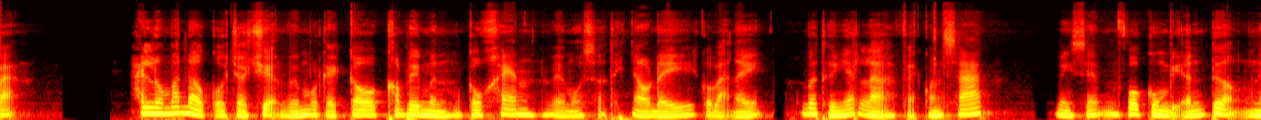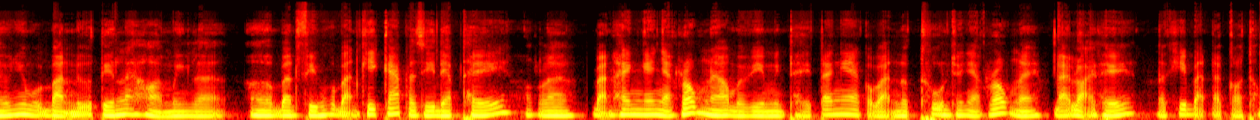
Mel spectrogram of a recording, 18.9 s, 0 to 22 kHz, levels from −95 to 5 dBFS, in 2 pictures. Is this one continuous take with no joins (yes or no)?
no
